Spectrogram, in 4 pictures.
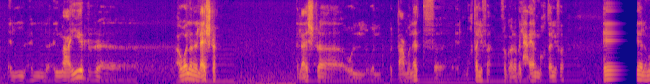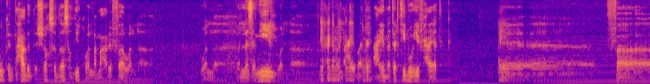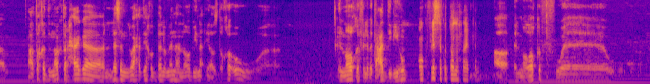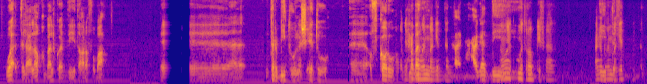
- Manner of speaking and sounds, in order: static; distorted speech; tsk; horn
- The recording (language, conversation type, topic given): Arabic, unstructured, إيه دور أصحابك في دعم صحتك النفسية؟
